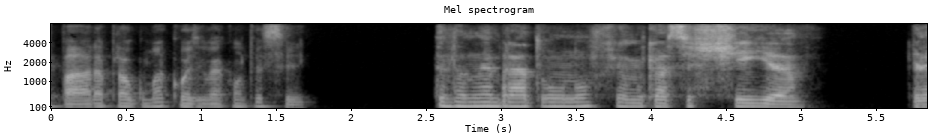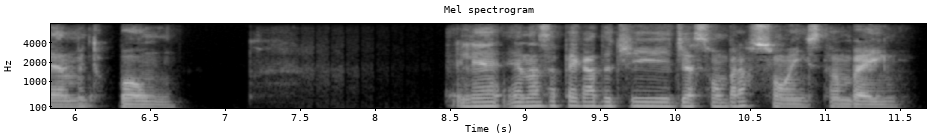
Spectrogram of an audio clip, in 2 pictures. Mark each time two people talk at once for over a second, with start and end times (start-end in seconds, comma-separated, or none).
none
